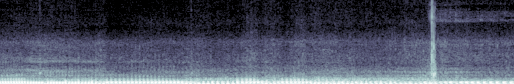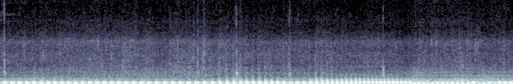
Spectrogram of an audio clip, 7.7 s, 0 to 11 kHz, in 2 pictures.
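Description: Yamaha TT-R230's air-cooled four-stroke single-cylinder engine running under throttle on a muddy trail, its note shifting a few times as the throttle changes. A sharp click sounds about three seconds in.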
